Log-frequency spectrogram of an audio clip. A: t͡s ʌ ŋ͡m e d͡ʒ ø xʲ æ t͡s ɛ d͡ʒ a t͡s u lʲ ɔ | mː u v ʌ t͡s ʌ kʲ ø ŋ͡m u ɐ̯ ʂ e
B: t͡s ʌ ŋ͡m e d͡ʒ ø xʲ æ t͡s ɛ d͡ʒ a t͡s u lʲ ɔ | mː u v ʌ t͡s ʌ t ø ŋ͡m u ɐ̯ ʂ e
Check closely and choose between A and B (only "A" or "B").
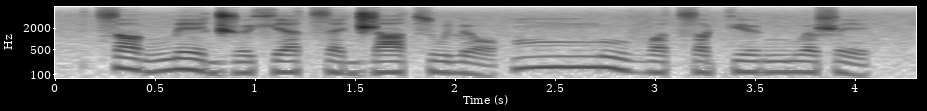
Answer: A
